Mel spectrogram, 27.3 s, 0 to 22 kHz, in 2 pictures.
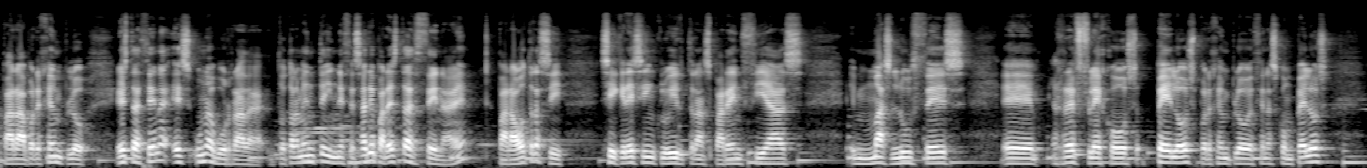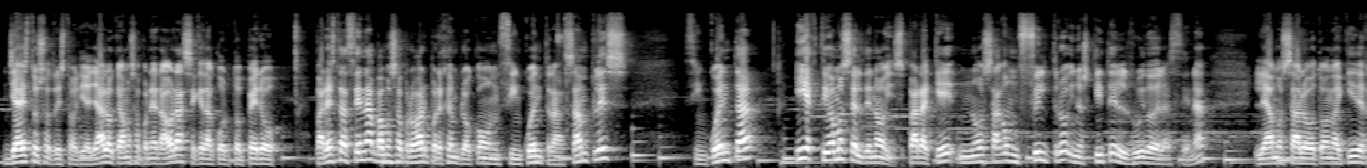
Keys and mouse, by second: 18.2-20.4 drag, 26.7 click.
